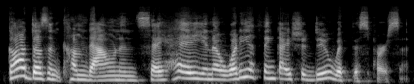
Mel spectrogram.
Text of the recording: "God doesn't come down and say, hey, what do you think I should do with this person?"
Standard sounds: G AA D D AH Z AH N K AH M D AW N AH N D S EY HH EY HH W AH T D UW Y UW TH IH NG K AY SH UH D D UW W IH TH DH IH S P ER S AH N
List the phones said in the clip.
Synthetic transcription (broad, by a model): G AA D D AH Z AH N K AH M D AW N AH N S EY HH EY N W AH T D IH Y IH TH IH NG K AY SH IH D D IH W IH DH IH S P ER S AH N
